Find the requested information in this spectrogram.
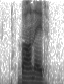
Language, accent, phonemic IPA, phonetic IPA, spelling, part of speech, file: Armenian, Eastern Armenian, /bɑˈneɾ/, [bɑnéɾ], բաներ, noun, Hy-բաներ.ogg
- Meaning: nominative plural of բան (ban)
